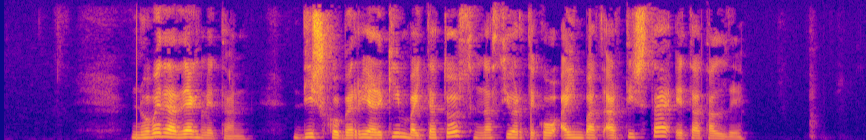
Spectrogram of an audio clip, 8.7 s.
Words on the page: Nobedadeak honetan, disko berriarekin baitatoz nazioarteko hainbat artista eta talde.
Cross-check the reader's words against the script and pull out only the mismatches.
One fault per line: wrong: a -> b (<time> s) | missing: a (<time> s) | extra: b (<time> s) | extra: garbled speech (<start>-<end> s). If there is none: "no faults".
no faults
